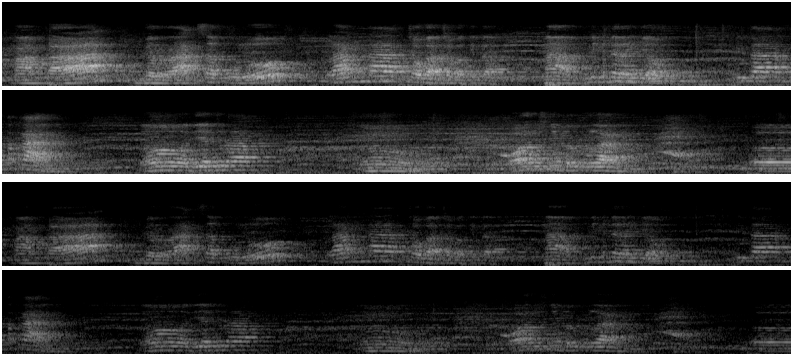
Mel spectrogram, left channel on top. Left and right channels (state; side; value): quieter; right; 11.2 dB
